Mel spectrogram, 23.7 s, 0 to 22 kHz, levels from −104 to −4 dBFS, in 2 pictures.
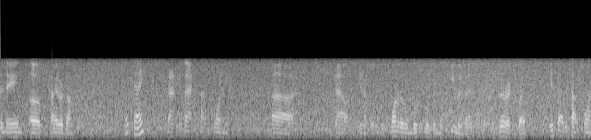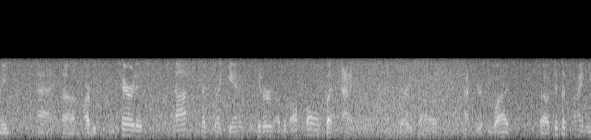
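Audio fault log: Throughout: Speex codec damage, plainly audible at a rate that fits 11 kbps. Too few bits for the excitation leave the speech hoarse and noisy. The band is confined to 200 Hz to 3.7 kHz, so a spectrogram shows a hard ceiling near 3.7 kHz and smeared harmonics under it.
3.41 to 3.52 s, 7.25 to 7.30 s, 20.13 to 20.24 s: VoIP packet loss concealed by the speech codec. The decoder repeated its last pitch and filter with falling gain, which gives a brief buzzy tone or coloured noise that fades. These points are just before "to back top twenties", between "now you" and "the one of them", and after "accurate right like very". The waveform shows a decaying envelope.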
